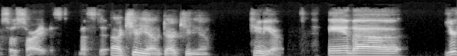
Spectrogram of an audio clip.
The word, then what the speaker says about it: Cuneo: Derek Cuneo, is that right? Cuneo. Oh, Cuneo. I wasn't even in the ballpark.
